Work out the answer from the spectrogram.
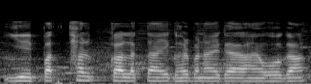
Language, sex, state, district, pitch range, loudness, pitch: Hindi, male, Bihar, Saharsa, 150-165 Hz, -20 LUFS, 155 Hz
